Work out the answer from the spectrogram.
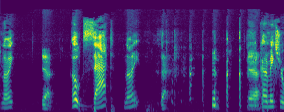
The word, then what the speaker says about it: Zat: Zat.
